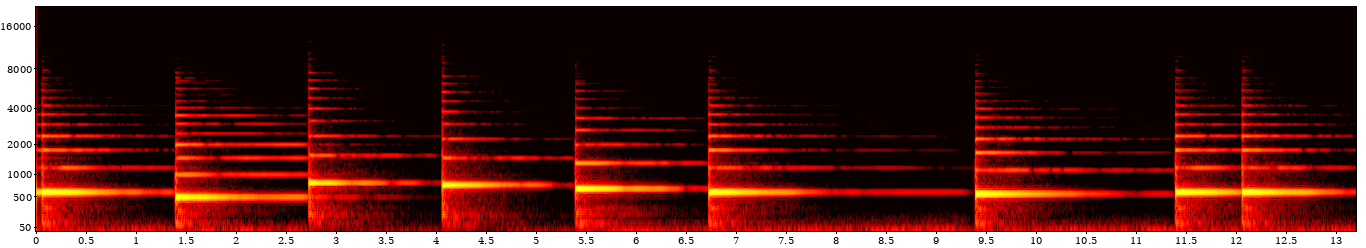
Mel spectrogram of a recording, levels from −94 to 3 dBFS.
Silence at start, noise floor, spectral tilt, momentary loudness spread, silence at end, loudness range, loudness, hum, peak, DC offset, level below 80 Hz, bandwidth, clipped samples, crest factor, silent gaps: 0 s; -62 dBFS; -4.5 dB/octave; 21 LU; 0.15 s; 4 LU; -28 LUFS; none; -14 dBFS; under 0.1%; -68 dBFS; 7 kHz; under 0.1%; 16 dB; none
